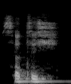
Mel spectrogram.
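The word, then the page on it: satis: Turkish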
